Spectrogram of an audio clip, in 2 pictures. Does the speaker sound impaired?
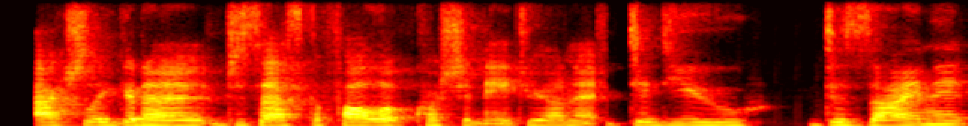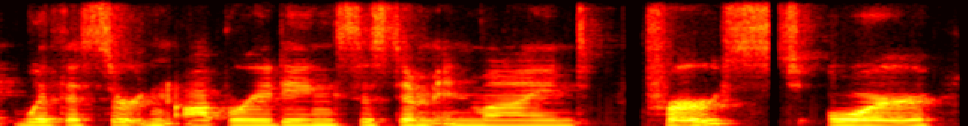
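No.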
